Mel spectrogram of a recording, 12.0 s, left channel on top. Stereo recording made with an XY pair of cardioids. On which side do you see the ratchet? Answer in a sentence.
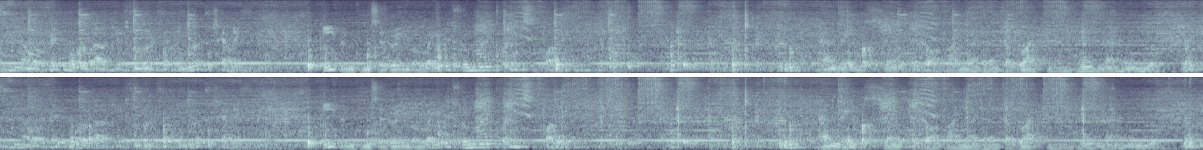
In this clip you hear the ratchet on the right.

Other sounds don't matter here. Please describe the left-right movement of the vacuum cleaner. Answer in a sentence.
In this clip you hear the vacuum cleaner go right and come back.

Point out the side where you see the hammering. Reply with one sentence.
You can hear the hammering on the left.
